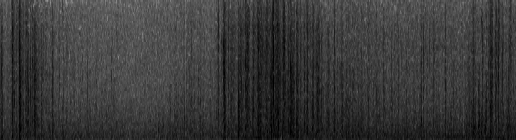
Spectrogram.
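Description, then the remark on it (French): A dense, continuous flutter of the wings of billions of monarch butterflies, a soft crackling patter like light rain that swells slightly midway and then holds steady, with no voices present. “Mais non, en fait, ce sont les milliards d'ailes de papillons monarques.”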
